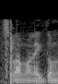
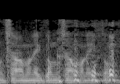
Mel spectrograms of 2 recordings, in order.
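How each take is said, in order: First: A quick, low salam; mock a rushed ending of prayer; imitating a hurried salam. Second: Assalamualaikum, assalamualaikum blurred together very fast; mock gabbled salam. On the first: Kiai mocks worshippers ending prayer in haste, hurried salam. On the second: Kiai mocks worshippers racing to finish prayer, very fast salam. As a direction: rattle the double salam off as if finishing in a rush. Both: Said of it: "saking cepatnya begini".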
